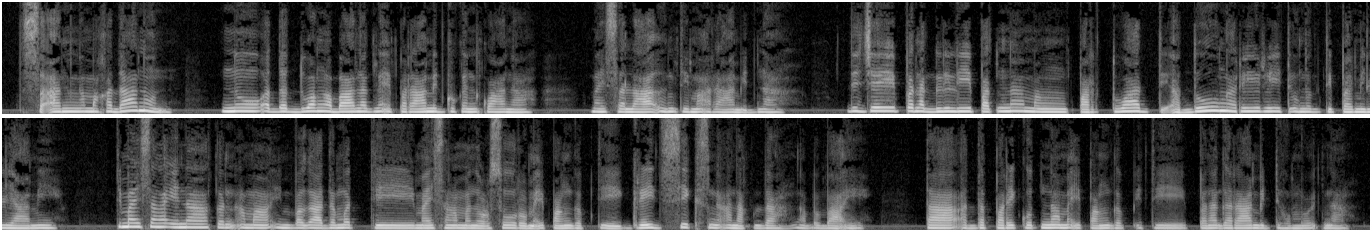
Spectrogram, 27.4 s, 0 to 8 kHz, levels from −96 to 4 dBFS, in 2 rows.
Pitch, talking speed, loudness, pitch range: 185 Hz, 130 wpm, -18 LUFS, 170-210 Hz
